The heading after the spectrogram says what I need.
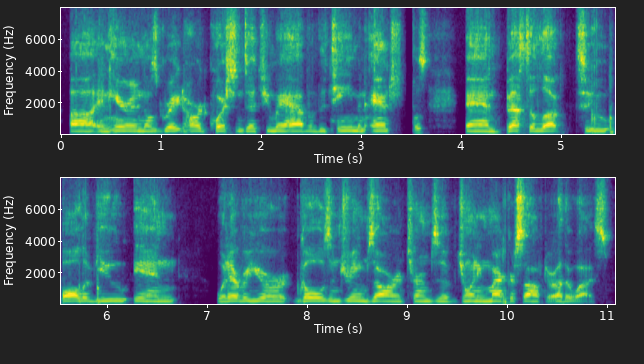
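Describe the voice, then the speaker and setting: Low-voiced man giving career advice. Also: flat delivery, normal speed, a little mellow, highs cut off. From United States. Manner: frequent fillers and restarts, earnest advice-giving. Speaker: panelist at a recruiting event. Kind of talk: virtual panel talk.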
